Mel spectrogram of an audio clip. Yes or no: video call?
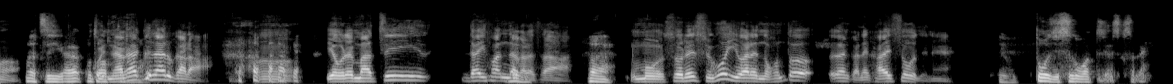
yes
